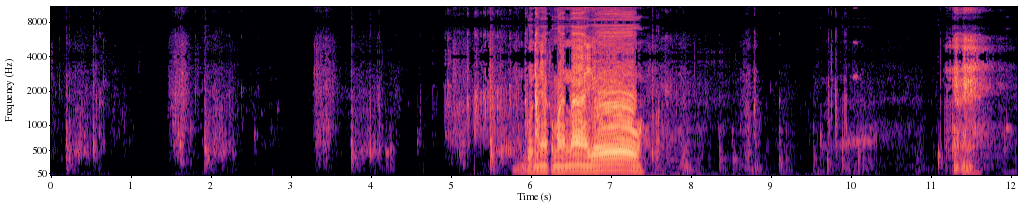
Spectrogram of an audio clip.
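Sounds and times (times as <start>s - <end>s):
water splashing against boat hull: 0.0s - 12.0s.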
